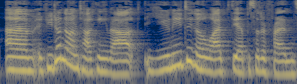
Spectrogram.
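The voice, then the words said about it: Raspy, not-fully-recovered voice after illness. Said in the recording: “post-COVID recovery... my voice is still not 100%... this is so much my sexy podcast voice”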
